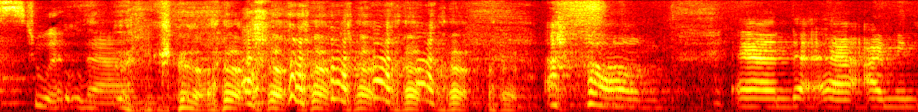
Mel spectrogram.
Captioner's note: laughter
